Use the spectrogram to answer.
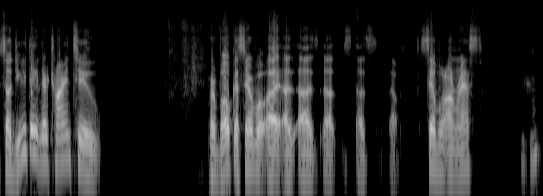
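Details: Adult male host with self-reported stuttering, more marked in his earlier videos and worse with unfamiliar people or new situations; audible word repetitions; stuttering.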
